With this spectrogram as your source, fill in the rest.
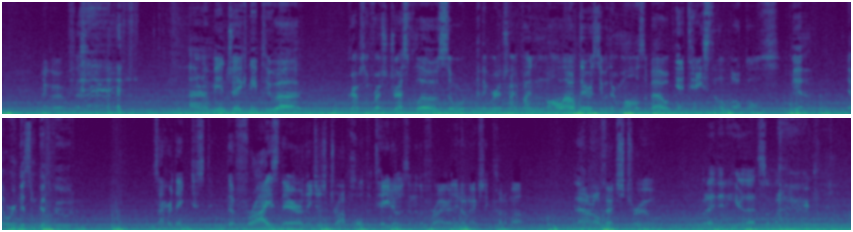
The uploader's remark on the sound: Travel to Idaho. With a 25 hour drive there and then back again, we decided to record our journey at some points.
